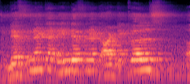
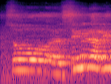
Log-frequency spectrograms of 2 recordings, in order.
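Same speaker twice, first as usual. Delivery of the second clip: usual speaking voice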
